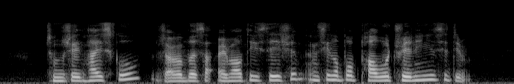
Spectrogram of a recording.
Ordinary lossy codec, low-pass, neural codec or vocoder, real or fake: AAC, 32 kbps; 7.2 kHz; autoencoder, 22.05 kHz, a latent of 192 numbers a frame, VITS, trained on many speakers; fake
